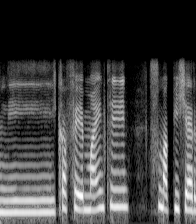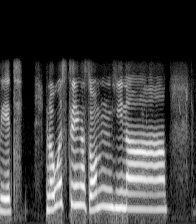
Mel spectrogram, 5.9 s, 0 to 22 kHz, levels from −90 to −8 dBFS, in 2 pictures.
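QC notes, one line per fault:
No faults to note in this speech clip, which comes through the AMR wideband (HD Voice) codec at a high rate with content reaching to about 7 kHz.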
